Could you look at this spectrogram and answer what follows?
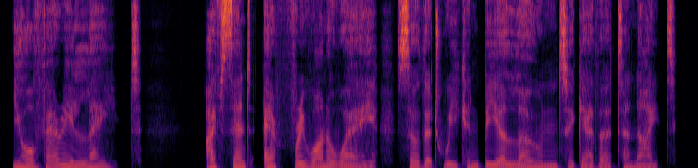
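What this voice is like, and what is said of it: Soft, loving tone. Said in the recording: “she said in a loving voice.”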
